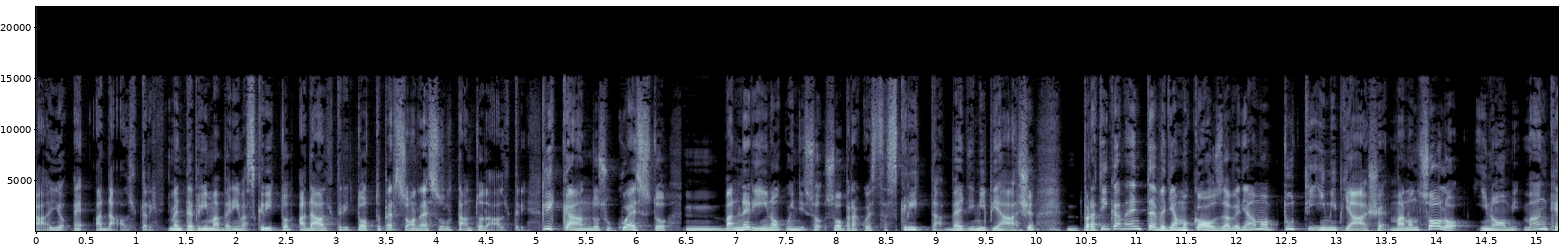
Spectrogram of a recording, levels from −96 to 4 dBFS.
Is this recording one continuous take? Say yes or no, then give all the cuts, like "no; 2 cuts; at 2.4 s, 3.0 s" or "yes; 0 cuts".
no; 1 cut; at 5.0 s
